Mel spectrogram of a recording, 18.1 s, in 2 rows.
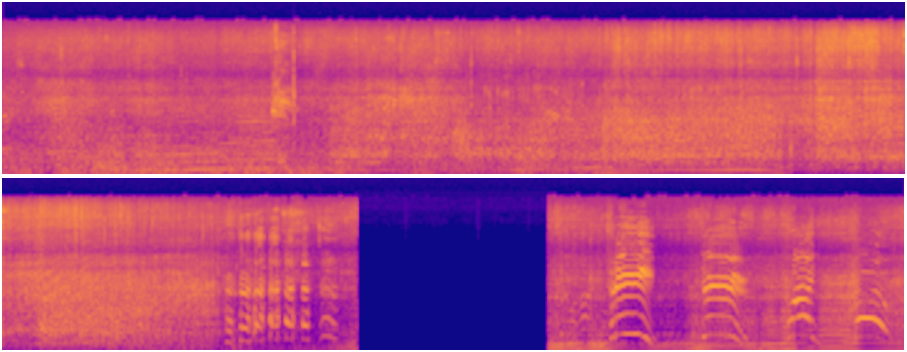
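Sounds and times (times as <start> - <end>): car engine revving: 0.0 - 11.1, 14.5 - 18.0
tyres scrabbling on gravel: 3.3 - 11.5
stones spraying: 5.7 - 11.4.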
